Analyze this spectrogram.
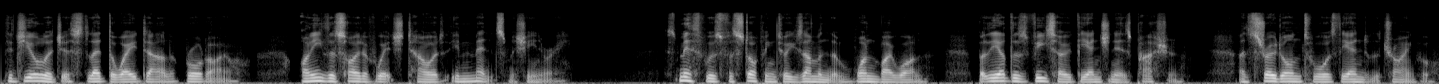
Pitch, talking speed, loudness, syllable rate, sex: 125 Hz, 180 wpm, -18 LUFS, 5.7 syllables/s, male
